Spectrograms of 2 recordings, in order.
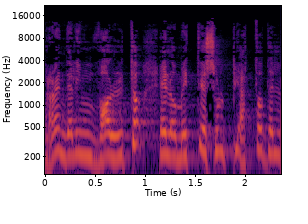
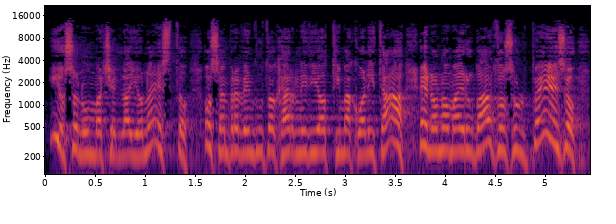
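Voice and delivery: hurried self-defence; 2 semitones higher, faster than usual. Acted. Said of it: "allora replicò".

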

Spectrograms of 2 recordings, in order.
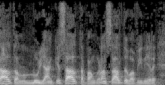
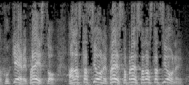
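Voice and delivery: urgent order; 13 semitones higher than usual. Acted. Hurried gentleman orders coachman.

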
